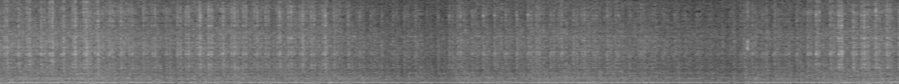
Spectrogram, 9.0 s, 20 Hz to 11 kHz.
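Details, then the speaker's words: Barn-find 1929 Ford Model AA truck, first start in over 30 years, cold with no coolant: uneven, loping idle about three pulses a second, seemingly down a cylinder; rough idle, dead cylinder suspected, not confirmed. "there she goes. She is running. Definitely seems like we're down a cylinder though."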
